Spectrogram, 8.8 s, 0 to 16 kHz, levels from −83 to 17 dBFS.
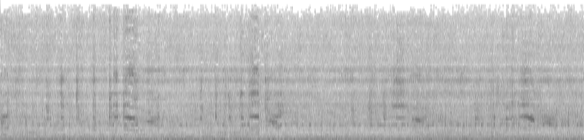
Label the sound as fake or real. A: fake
